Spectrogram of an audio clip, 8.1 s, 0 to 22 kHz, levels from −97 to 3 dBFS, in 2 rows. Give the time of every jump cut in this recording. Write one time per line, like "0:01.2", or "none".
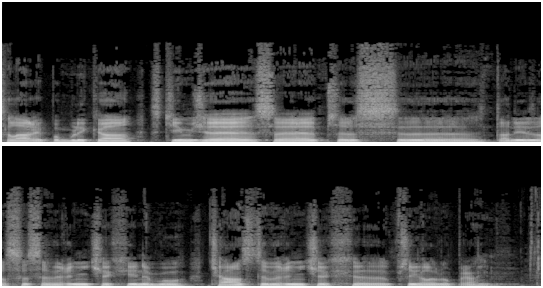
0:01.0
0:05.5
